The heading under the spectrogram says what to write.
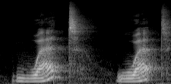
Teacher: So we have lip rounding and we use both lips for this. So if I'm saying a word like wet wet, you can see my lips are rounded.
